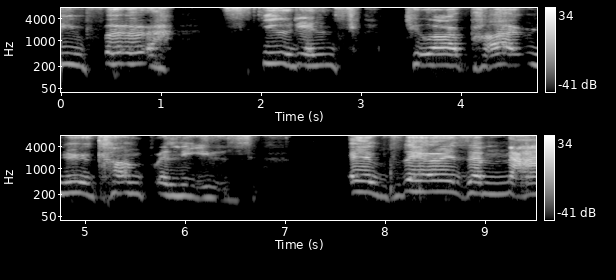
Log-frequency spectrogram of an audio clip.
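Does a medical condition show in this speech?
Yes: cerebral palsy; lifelong.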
